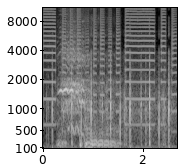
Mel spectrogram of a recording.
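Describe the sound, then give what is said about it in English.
A white horse neighing as it charges into battle: a shrill, wavering whinny over a steady clip-clop of hoofbeats. “Suddenly, Richard saw the flag of Henry Tudor. Richard charged on his white horse”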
